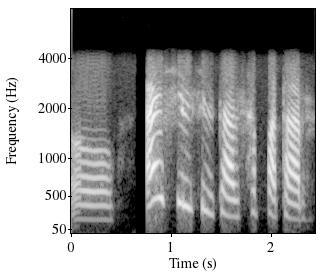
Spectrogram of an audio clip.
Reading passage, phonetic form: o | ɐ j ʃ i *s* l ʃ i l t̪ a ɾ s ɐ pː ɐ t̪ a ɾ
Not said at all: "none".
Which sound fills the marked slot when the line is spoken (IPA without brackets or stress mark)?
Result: none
